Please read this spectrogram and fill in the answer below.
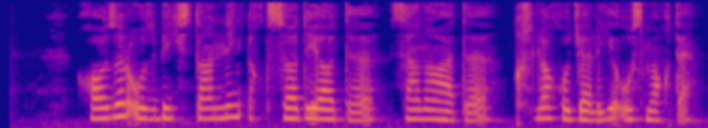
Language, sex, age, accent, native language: Uzbek, female, under 19, Qashqadaryo, Uzbek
